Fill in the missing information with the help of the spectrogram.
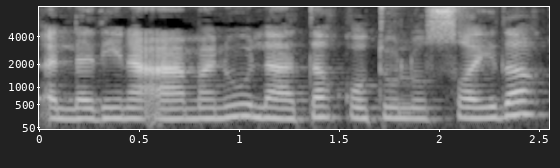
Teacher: Qaf is heavy. Qaf also has qalqala. Sad is going to be heavy here.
